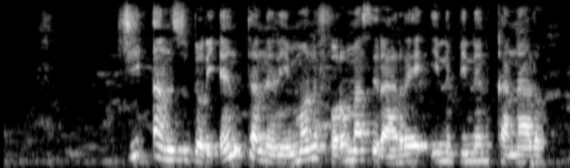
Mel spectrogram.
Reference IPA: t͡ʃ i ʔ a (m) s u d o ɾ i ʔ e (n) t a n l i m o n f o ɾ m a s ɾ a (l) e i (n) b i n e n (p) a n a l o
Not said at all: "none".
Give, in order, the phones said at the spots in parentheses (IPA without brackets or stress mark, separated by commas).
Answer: n, n, ɾ, n, k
